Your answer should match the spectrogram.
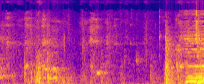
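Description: A quiet pause in a small room, with faint children's voices and movement. A sharp click comes about three seconds in, and music starts just before the end.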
